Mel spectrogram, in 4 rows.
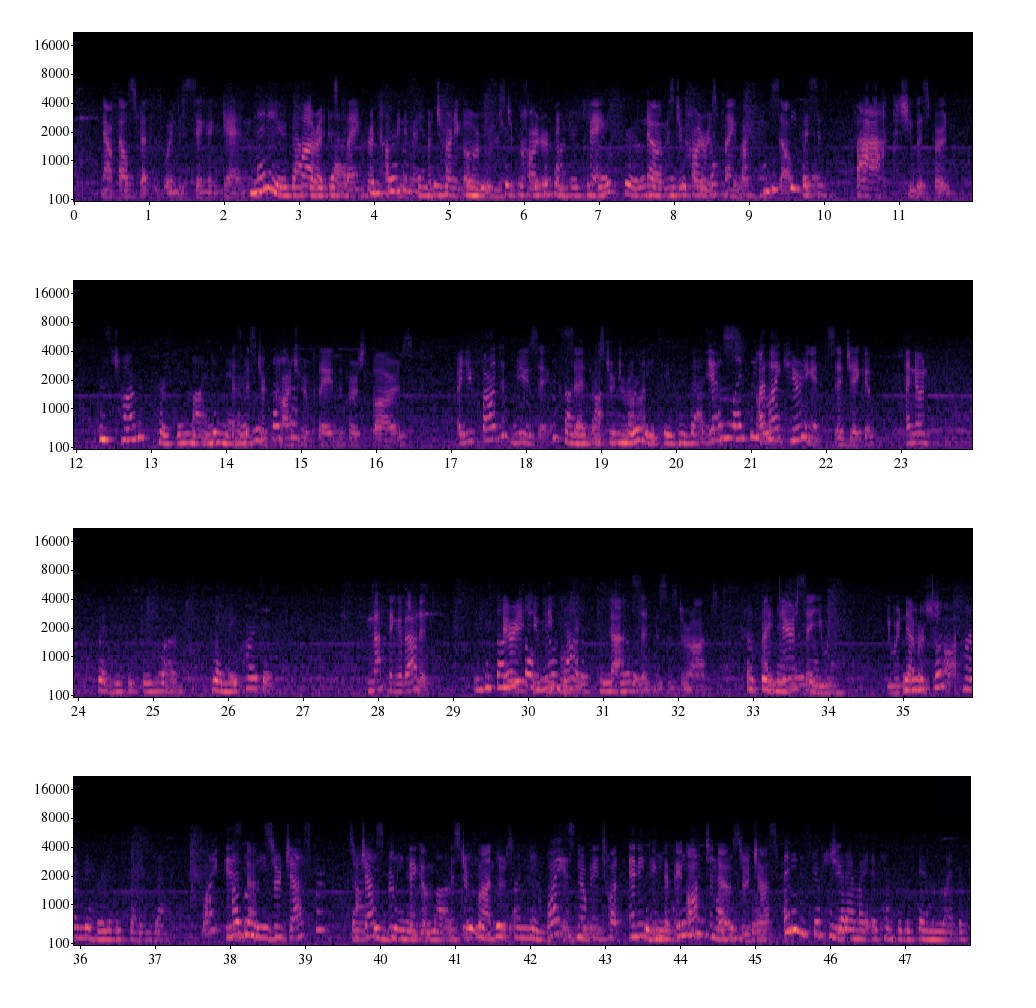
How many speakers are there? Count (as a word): two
